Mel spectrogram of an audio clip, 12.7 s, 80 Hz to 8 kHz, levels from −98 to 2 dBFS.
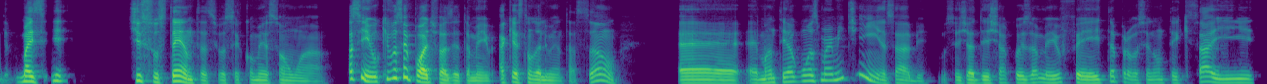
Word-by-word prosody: Mas 175 +2 +5 0.8
te 200 - +3
sustenta 145 - +3
se - - -22
você 110 +1 -9
comer 110 -2 -4
só 110 +2 -7
uma 95 -3 -8 0.2
assim, 260 -8 +6
o 165 - +5
que 260 - -2
você 295 +2 +6
pode 145 - +7
fazer 105 -1 +1
também, 100 -1 -3
a 135 - -3
questão 140 -1 0
da - - +3
alimentação, 105 -3 -4 0.6
eh, 115 -2 +2
é - - -5
manter 140 +6 -2
algumas 190 +3 -2
marmitinhas, 220 - -3
sabe? 100 -6 -7
Você 110 - -11
já 115 +3 -1
deixa 115 +2 -3
a - - -16
coisa 125 +2 -3
meio 130 -2 -2
feita 120 0 -1
pra 150 - -9
você 115 0 -9
não 120 +1 -6
ter 120 -1 -9
que 115 - -23
sair, 135 -5 -1
e - - -15
120 Hz, 185 wpm, -25 LUFS, 110-155 Hz, 0.8 s, pode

